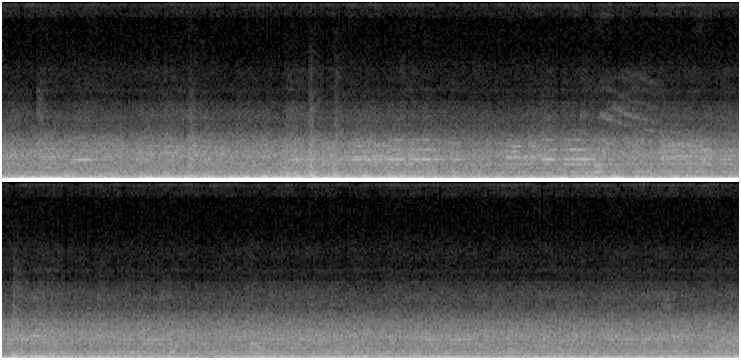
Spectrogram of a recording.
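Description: Express passenger train running at speed, heard from an open coach doorway: a steady low rumble of wheels and coaches on the track.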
